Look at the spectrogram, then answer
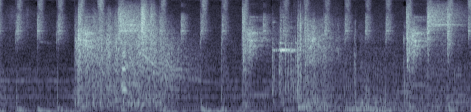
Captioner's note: gunshots ringing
